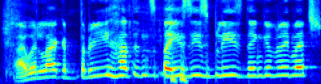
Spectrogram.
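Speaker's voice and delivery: very high, loud, put-on Indian accent. Ordering at a drive-through window, in a put-on indian accent. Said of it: "If I start off with the Indian accent".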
